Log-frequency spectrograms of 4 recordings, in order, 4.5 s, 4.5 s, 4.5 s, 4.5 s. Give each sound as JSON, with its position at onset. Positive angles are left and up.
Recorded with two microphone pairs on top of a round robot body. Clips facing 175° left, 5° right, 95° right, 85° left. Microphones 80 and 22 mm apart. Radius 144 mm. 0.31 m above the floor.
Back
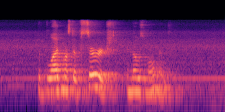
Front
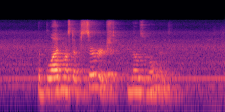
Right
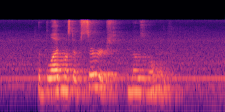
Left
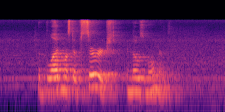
{"t": 0.8, "sound": "a woman speaking", "azimuth_deg": -75, "distance_m": 1.1}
